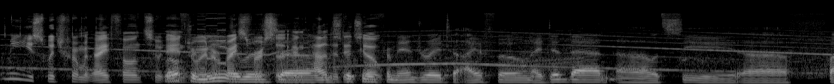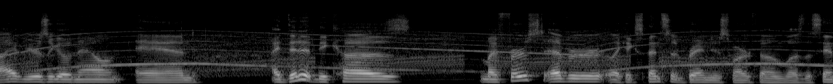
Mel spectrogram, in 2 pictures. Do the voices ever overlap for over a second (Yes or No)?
Yes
